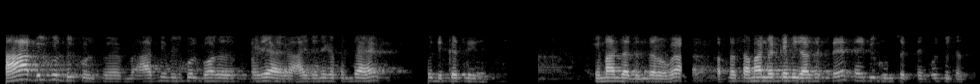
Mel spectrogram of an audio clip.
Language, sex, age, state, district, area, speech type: Hindi, male, 30-45, Rajasthan, Jodhpur, urban, conversation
